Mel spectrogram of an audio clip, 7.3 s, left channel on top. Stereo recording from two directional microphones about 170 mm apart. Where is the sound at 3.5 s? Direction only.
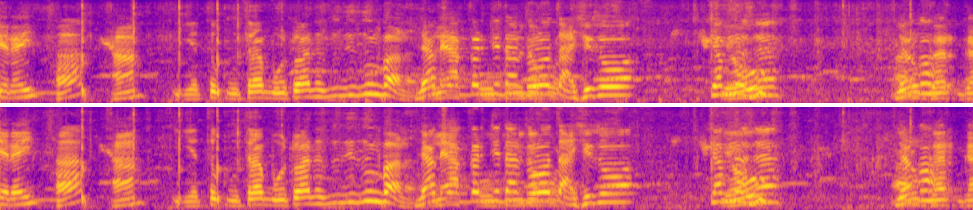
15° right (ahead or behind).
